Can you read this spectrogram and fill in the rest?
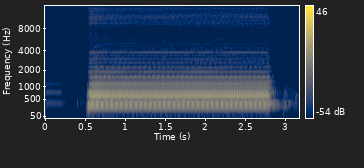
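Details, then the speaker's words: Mid-1930s trumpet horn pair fitted to a Model A Ford, driven through a relay from a larger battery. A two-second blast of a loud, steady, clear chord that starts and stops cleanly, with both horns sounding together. Normal. "that is loud"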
